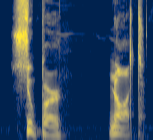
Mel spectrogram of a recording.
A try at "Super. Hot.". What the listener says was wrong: Oh, you said You said not. You said not instead of hot.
